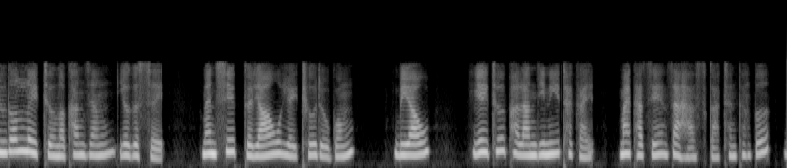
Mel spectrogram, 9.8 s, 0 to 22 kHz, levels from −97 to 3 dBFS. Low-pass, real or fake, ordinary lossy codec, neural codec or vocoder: 5.4 kHz; fake; none; codec, 16 kHz, 0.5 kbps, FunCodec, trained on Chinese and English, 25 frames a second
